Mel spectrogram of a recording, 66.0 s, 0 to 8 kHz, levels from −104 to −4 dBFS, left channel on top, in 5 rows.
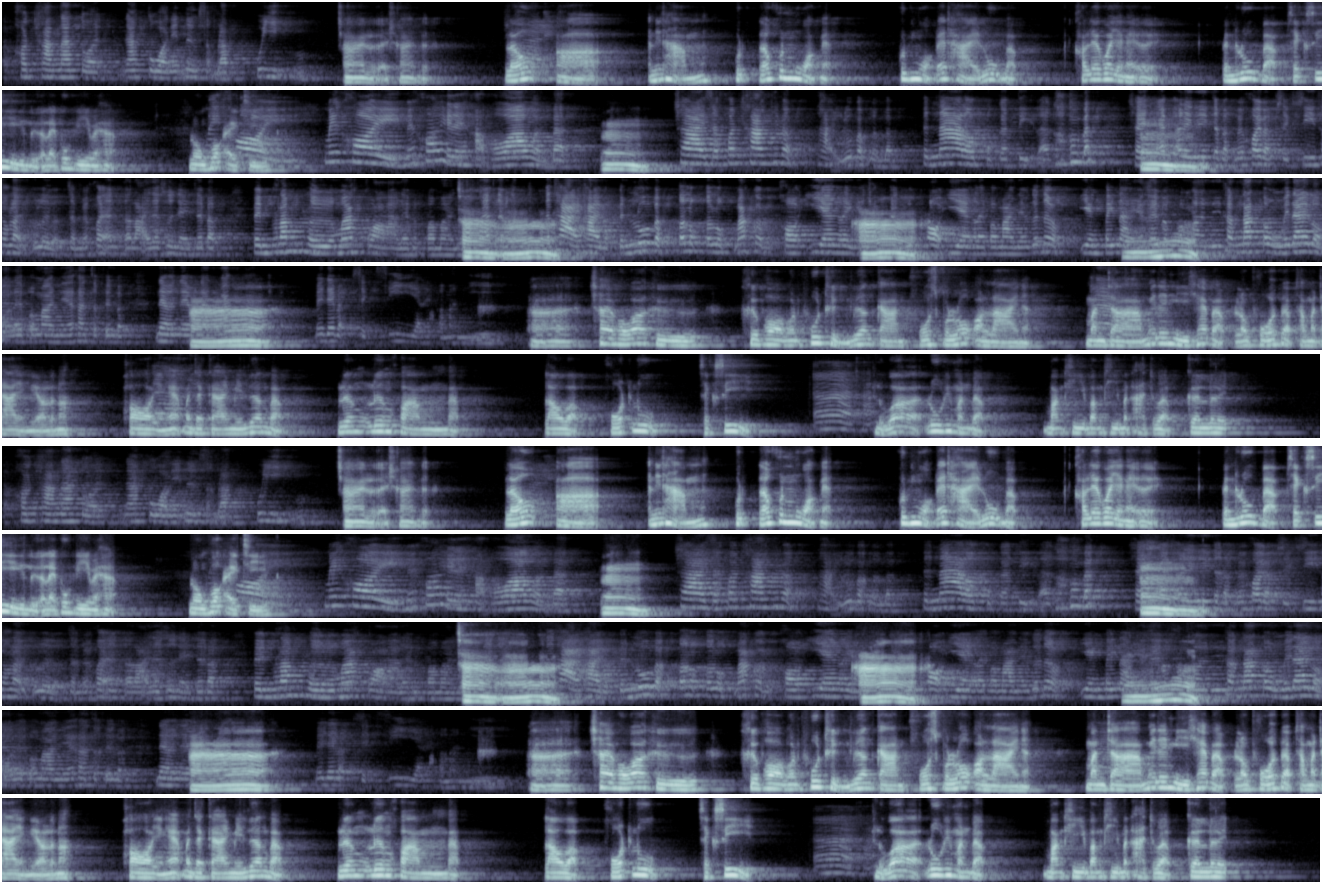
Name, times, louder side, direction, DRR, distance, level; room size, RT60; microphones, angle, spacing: voice 1, 0.1-2.3 2.5-3.1 5.1-5.8 15.2-18.8 19.9-21.1 21.4-22.1 22.4-24.1 24.5-28.5 28.9-31.5 31.9-40.8 41.1-42.1 42.7-43.0 43.5-44.5 50.5-51.1 54.3-54.9 60.9-61.6, left 3 dB, 60° left, 4.5 m, -46 dB
voice 2, 3.4-4.3 5.0-6.0 6.5-8.3 9.0-10.2 10.7-11.6 12.2-14.4 15.1-15.9 19.2-19.7 24.6-25.3 31.0-32.0 34.9-35.7 37.6-38.4 41.5-42.4 44.9-46.6 47.0-49.9 50.4-53.5 54.0-55.6 56.2-57.4 58.2-58.6 58.9-59.4 59.8-60.3 61.5-62.6 63.2-65.0, right 4 dB, 65° right, 0.7 m, -28 dB
20.0 x 19.0 x 9.3 m
head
